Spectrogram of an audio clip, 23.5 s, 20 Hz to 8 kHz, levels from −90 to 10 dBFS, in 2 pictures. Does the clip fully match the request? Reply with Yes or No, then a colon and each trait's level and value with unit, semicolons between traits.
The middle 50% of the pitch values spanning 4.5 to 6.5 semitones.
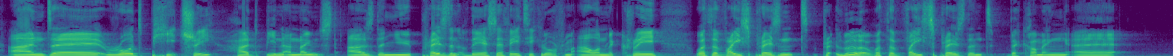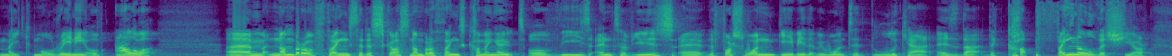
Yes: average, 5.2 semitones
